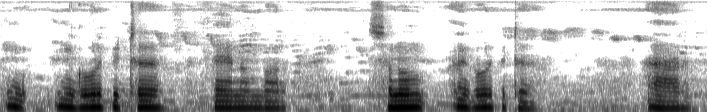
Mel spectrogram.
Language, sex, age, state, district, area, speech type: Santali, male, 60+, West Bengal, Dakshin Dinajpur, rural, spontaneous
